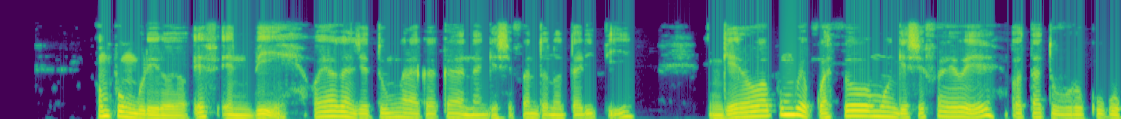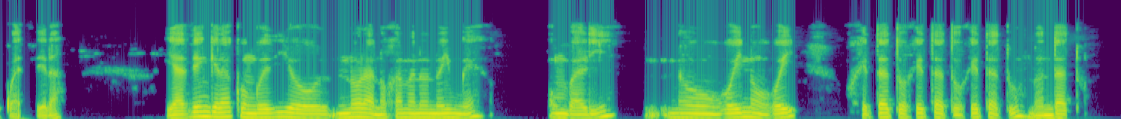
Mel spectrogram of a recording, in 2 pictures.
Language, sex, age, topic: Oshiwambo, male, 18-24, finance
